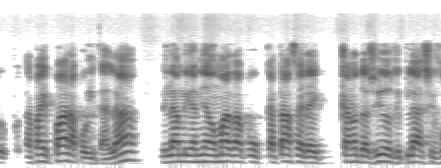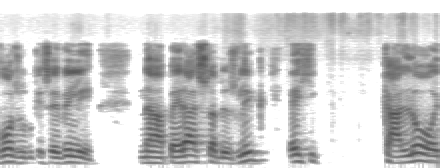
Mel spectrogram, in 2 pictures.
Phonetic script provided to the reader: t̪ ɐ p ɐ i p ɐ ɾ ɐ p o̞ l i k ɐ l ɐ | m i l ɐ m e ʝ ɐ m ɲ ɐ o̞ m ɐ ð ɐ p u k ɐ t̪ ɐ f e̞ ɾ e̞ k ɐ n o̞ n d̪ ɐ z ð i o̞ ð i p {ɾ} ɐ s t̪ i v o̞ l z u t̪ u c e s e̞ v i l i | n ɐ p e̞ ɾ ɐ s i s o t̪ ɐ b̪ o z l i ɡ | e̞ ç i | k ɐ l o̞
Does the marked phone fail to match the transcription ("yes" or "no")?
yes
